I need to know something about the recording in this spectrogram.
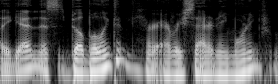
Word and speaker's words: Bullington: And Bullington is spelled b u l l i n g t o n. And not Burlington, not Birmingham, it's Bullington.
